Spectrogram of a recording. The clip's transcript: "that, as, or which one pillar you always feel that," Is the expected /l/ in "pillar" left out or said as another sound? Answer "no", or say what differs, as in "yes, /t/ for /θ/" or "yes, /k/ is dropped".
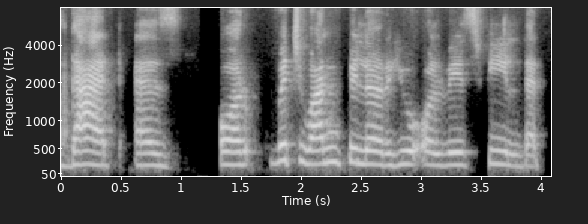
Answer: no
